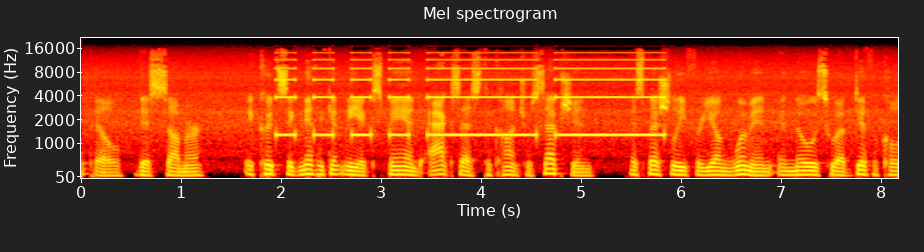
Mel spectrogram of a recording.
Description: Beep code, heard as beeps from a small speaker, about 1280 Hz, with speech in English. 4 short, 2 long.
